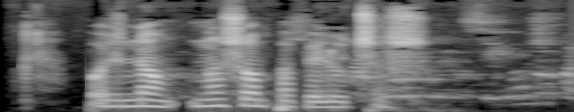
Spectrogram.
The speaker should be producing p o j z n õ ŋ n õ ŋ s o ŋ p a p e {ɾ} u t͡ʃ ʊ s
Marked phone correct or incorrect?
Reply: incorrect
